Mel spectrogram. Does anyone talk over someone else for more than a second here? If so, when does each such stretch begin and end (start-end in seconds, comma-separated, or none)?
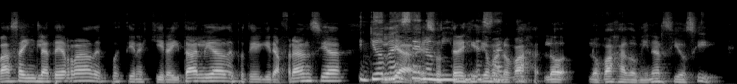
3.6-5.4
